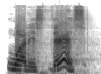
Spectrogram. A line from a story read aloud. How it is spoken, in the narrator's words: she cried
